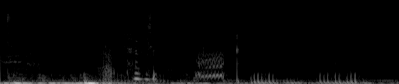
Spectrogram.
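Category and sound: animal, domestic cat purring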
